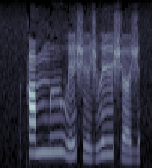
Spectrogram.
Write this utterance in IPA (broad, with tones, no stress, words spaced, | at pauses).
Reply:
kɑ˦mːɯː˦βe˨˦ʃɪː˨ʒ ðɪː˦ʃɜ˨ʒ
